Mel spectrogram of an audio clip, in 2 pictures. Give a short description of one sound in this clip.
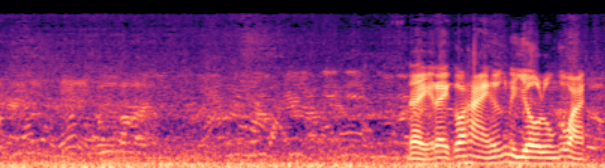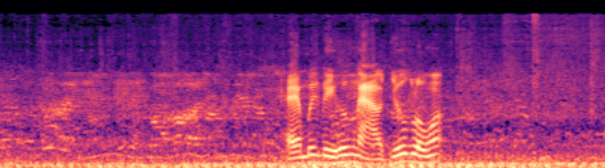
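People chatter faintly in the background.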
